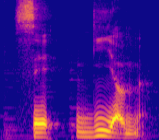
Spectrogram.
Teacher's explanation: Ça s'est transformé en ce. Et le E a disparu à cause de la rencontre des voyelles. Donc, on met un apostrophe.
